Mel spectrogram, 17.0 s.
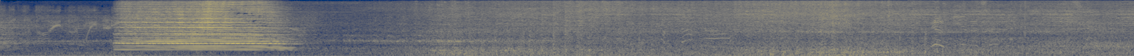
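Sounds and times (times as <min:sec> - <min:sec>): diesel engines rumbling: 0:00.0 - 0:17.0
locomotive air horn chord: 0:01.7 - 0:04.8.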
